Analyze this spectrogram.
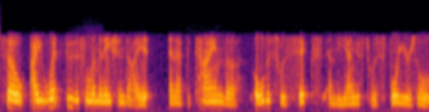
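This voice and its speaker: With an American accent and a normal speaking voice, a woman talks at a moderate pace and a medium pitch. Her pitch variation is ordinary, while her loudness swings a lot. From New York (Brooklyn, Queens, Long Island). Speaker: food business founder. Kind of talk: interview.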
